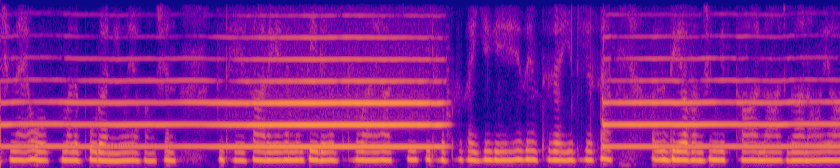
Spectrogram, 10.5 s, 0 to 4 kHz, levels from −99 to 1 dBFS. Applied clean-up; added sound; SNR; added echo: none; Trumpet; -1 dB; none.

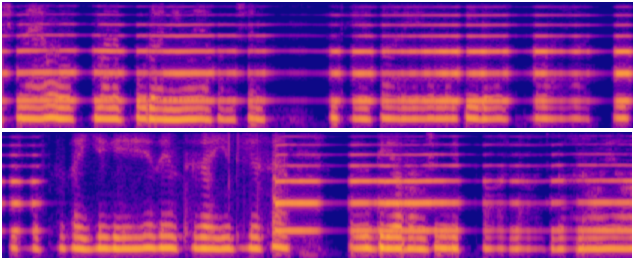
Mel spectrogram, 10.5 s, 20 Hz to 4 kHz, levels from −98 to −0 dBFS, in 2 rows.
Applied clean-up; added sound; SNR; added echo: neural mask model RNNoise.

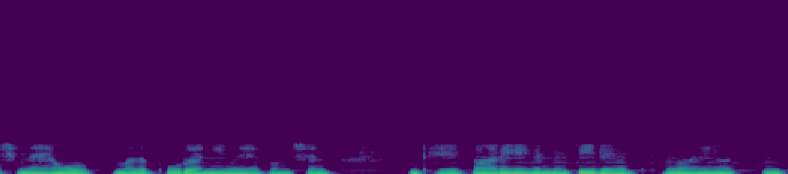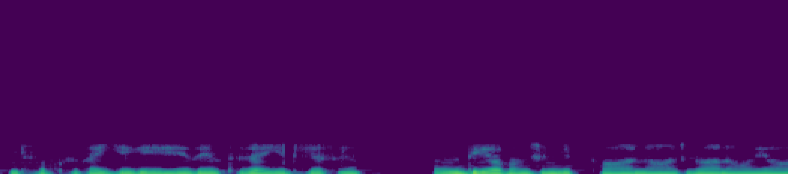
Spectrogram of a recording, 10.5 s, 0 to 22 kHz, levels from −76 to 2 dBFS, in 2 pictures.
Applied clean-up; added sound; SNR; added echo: neural mask model DeepFilterNet 3.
